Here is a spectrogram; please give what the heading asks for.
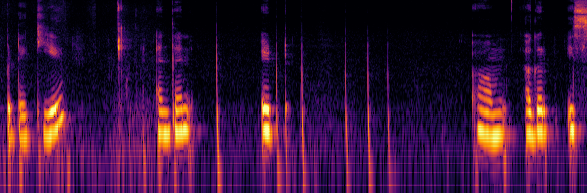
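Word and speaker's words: petechiae: PPE stands for P stands for सबसे पहले बनते हैं पटेकिए आई pronounce it like this पटेकिए and then it अगर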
